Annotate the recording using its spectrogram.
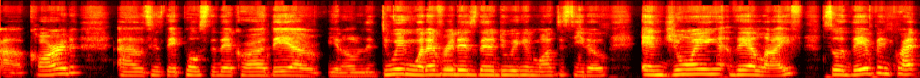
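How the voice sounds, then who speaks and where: A woman hosts a live stream, talking casually and warmly. She reads out viewer comments and recaps the news in a loose, effusive way, with plenty of fillers and laughs. Her voice sits at an ordinary middle pitch.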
